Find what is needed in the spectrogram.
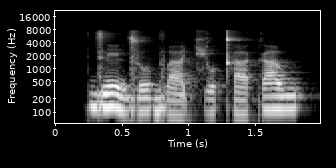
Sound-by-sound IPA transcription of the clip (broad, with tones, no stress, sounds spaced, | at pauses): d͡z ẽ˥˧ d͡z o˧ ɡ w a˨˩ t͡ɕ o˧ kʰ a˧ k a˦ w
